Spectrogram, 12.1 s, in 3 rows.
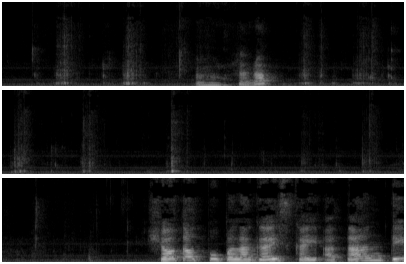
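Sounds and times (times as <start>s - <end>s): chewing with soft crunches: 0.0s - 2.1s, 2.7s - 9.6s.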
